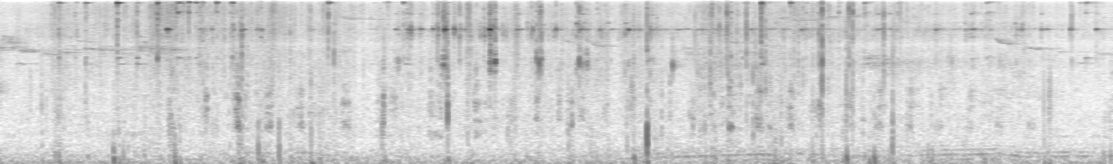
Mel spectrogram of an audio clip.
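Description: Irregular footsteps, scuffs and small snapping clicks on a dry earth path scattered with twigs and leaves, as a walker and small dogs move along it.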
